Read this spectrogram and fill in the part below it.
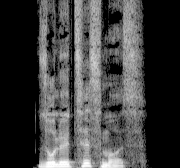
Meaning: solecism
- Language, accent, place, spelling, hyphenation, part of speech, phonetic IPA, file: German, Germany, Berlin, Solözismus, So‧lö‧zis‧mus, noun, [zoløˈt͡sɪsmʊs], De-Solözismus.ogg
